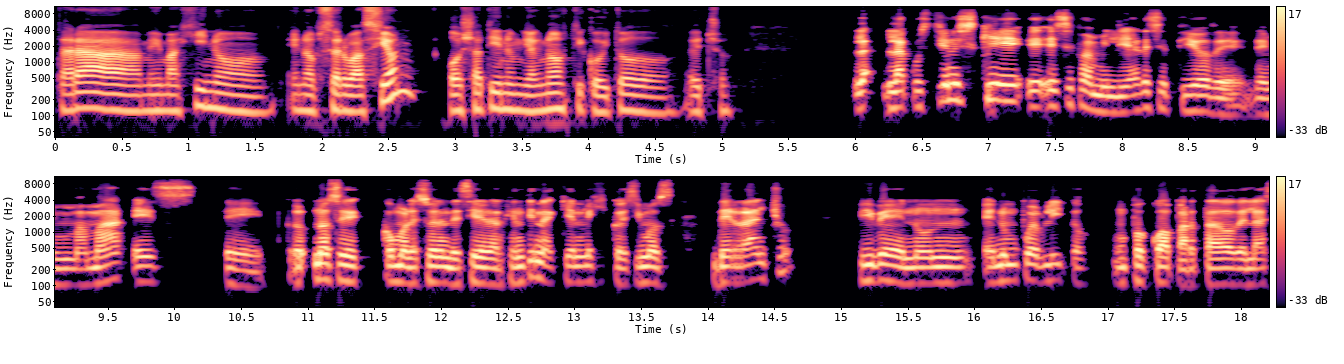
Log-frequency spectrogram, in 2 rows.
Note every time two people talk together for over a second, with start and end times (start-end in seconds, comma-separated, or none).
none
